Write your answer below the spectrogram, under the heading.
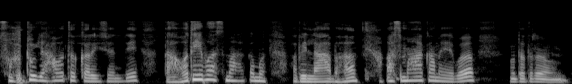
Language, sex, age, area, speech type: Sanskrit, male, 18-30, rural, spontaneous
